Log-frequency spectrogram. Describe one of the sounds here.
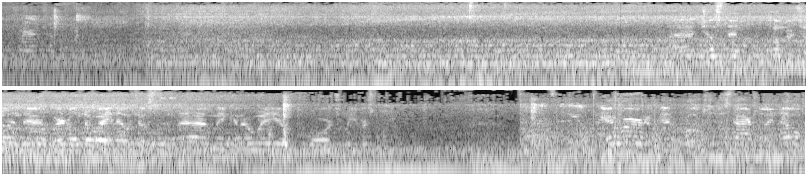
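A boat's engine drones steadily.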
